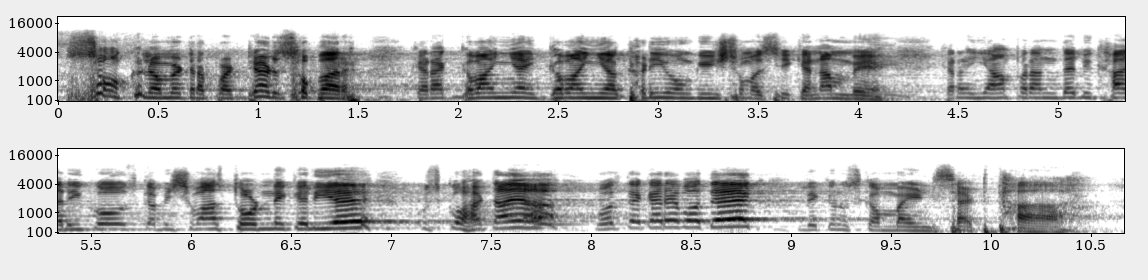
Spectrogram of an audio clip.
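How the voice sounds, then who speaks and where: A man preaching an impassioned, repetitive revival sermon, often breaking into shouts. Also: sits high, brisk, few pauses. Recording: echoey hall, dull lo-fi sound.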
